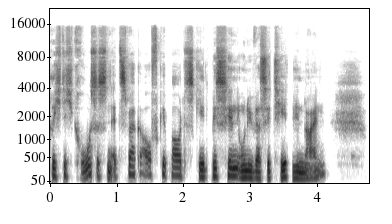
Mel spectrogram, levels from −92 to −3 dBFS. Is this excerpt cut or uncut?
cut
